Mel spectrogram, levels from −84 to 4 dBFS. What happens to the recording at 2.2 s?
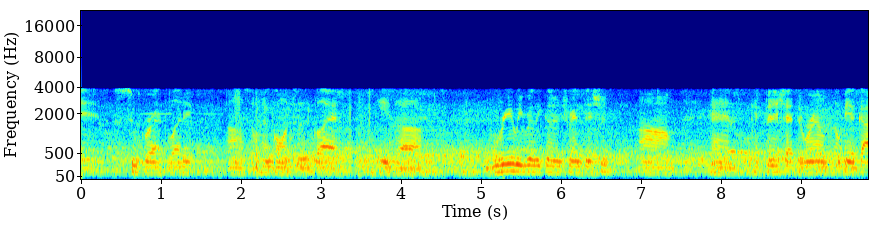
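At 2.2 s you're hearing gain pumping, which runs through the whole clip: the level swings by around 5 dB, pulled down under each loud sound. The likely cause is the input gain set too high, with a fast limiter hauling it back down on every peak.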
